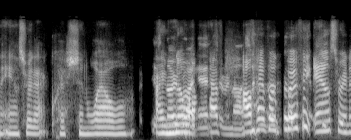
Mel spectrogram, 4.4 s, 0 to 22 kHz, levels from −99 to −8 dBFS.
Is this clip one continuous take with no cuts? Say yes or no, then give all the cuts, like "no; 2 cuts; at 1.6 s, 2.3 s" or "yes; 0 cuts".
yes; 0 cuts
